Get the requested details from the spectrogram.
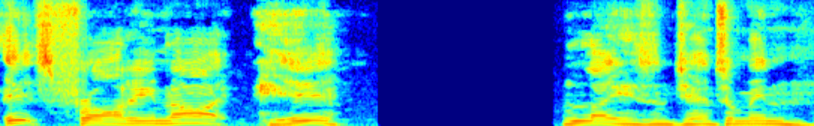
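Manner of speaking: terrible put-on Australian accent, high. Host addressing the audience on a stream: bad Australian accent. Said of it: "That's the worst Australian accent I've ever heard".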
